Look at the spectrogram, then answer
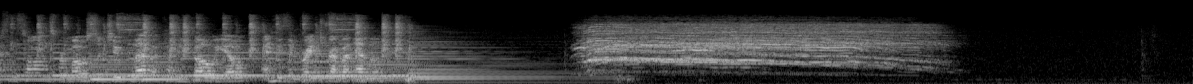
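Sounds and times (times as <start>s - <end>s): digital piano notes ringing: 0.0s - 5.7s.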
